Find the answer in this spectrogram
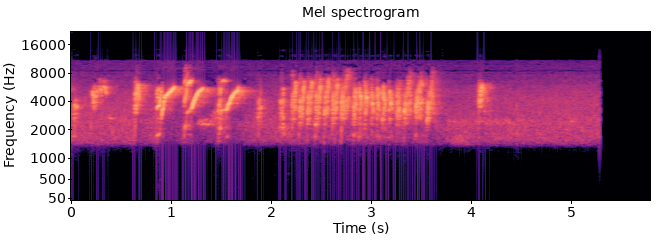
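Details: Purple Sunbird, a common bird around homes in India, sings: thin, high twittering with quick sweeping notes that run into a fast, buzzy trill, then a single closing chip.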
